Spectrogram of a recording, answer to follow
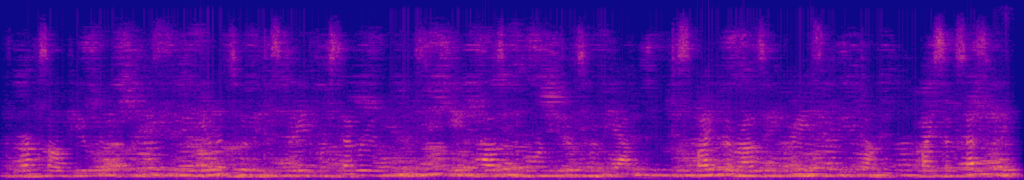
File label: female4 380ms 5cm, underdetermined; SiSEC11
